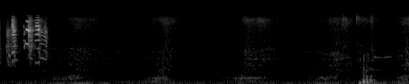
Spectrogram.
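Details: A zebra finch in an aviary at 6:30 am, cool weather with a gentle breeze, during the flock's morning gathering and breakfast, gives a quick burst of nasal, honking beeps, followed by faint rustling.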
